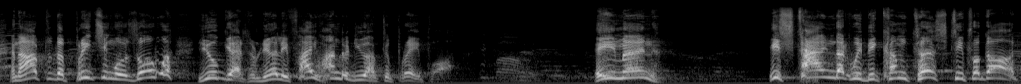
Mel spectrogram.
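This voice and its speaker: On a church stage set with band instruments, a middle-aged man preaches a lively sermon as a guest. His voice is very high-pitched, creaky, and husky, and he's loud and excitable, calling out amens and hallelujahs often.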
